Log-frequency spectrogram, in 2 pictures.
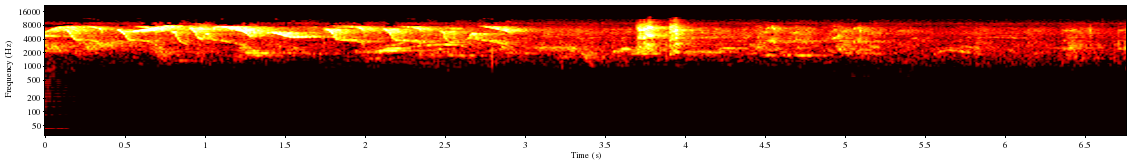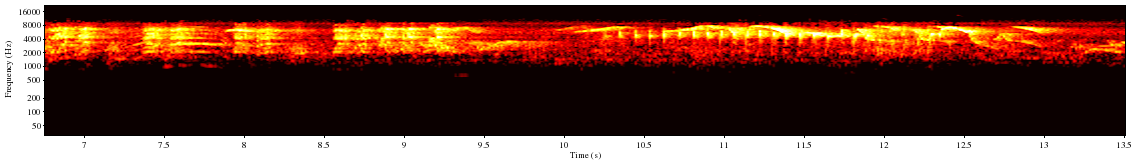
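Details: Wild sayaca tanager in a long stretch of high, squeaky, slurred song. The notes are mixed with sharp clicks and a rapid buzzy trill, and sound steadily over about thirteen seconds.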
